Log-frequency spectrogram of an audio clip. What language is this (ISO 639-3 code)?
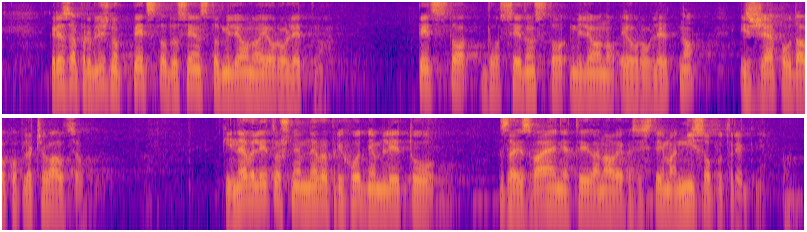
slv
